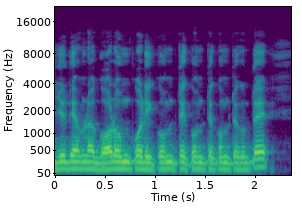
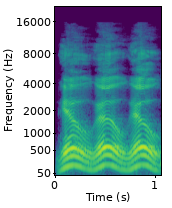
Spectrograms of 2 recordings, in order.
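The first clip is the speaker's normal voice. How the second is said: put-on old dog bark; 6 dB louder, slower than usual. Shown as a demonstration. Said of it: "আর বুড়ো কুকুর". (বুড়ো কুকুরের ভারী ঘেউ ঘেউ)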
